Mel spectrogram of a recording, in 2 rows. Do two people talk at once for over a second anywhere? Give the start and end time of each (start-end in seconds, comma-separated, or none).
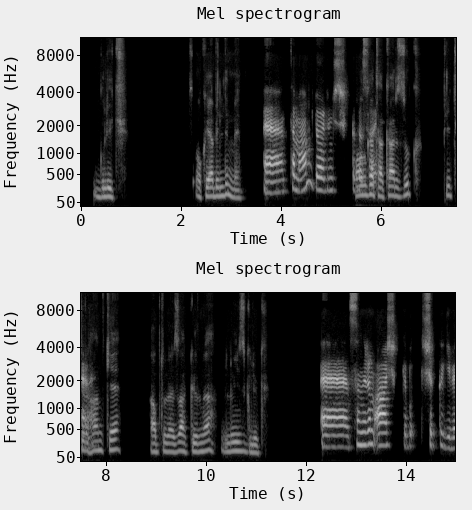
none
